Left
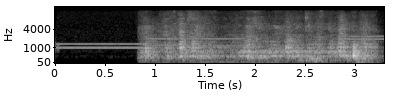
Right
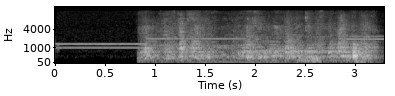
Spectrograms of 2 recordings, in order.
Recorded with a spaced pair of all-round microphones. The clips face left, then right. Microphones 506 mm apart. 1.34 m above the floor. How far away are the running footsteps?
About 2.5 m.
